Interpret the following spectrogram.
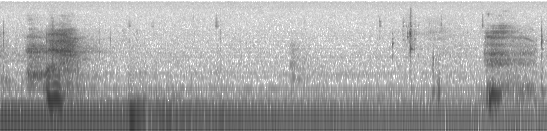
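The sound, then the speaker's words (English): Quiet sounds of someone drinking water: a soft gulp near the start and another near the end, with faint wet clicks and mouth noises in between, no talking. “I have to have a drink here. I have to have water.”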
